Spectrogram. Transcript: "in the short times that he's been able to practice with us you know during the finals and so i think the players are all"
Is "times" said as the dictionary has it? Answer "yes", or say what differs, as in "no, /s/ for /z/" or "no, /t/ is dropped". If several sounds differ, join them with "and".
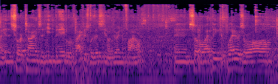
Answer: yes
